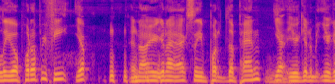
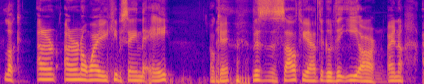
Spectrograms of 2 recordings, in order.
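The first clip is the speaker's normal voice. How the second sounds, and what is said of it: Imitates another person's voice. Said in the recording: “my Tarantino impression”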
